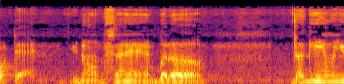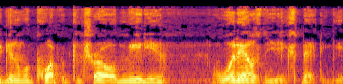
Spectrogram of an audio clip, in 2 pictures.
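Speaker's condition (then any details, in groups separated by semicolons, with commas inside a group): No condition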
